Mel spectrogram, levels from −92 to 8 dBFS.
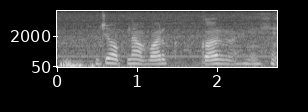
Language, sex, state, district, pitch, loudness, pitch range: Hindi, female, Gujarat, Gandhinagar, 215 Hz, -16 LUFS, 205-225 Hz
